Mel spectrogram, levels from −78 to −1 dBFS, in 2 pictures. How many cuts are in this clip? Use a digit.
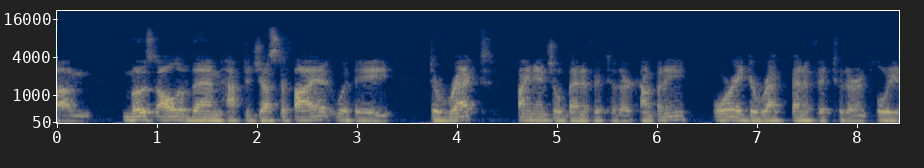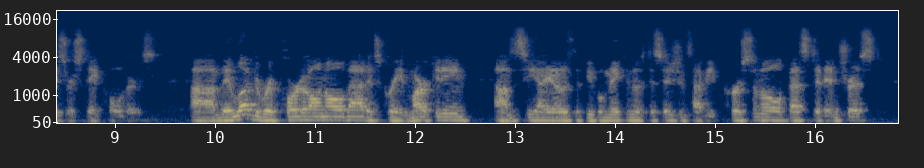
1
